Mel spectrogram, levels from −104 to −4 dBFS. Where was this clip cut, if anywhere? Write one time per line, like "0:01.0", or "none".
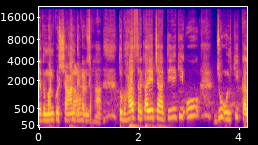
0:01.0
